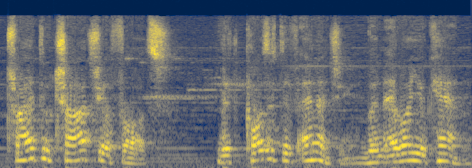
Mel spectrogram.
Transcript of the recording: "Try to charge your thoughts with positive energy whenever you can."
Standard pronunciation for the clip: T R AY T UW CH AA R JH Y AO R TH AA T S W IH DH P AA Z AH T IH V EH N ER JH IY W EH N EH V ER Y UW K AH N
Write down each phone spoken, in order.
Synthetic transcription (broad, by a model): T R AY T UW CH AA R JH Y AO R TH AA T S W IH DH P AA Z AH T IH V EH N ER JH IY W EH N EH V ER Y UW K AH N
